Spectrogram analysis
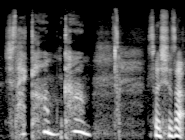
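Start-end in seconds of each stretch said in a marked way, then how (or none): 0.4-1.1 higher, whispered come come; whispered high-pitched summons; mock whispered beckon.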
